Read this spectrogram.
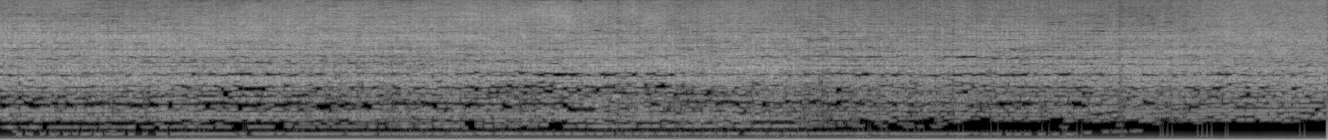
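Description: Tyres squeal and hiss as they spin on pavement.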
